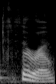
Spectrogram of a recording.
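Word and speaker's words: Theroux: um ALS also Justin thoro tooro how do you say his name thorough th okay who's who as we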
